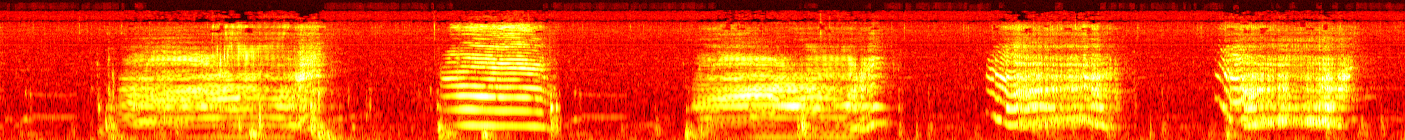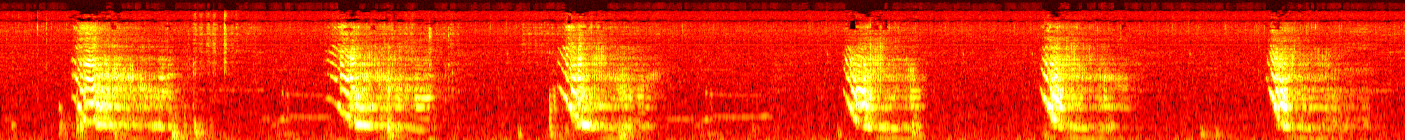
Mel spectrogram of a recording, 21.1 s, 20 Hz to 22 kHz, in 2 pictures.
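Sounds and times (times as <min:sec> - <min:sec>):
whale calls: 0:00.0 - 0:06.8, 0:07.4 - 0:10.4, 0:11.0 - 0:14.0, 0:14.7 - 0:17.6, 0:18.4 - 0:19.1.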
